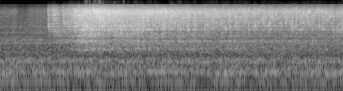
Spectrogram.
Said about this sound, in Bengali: আমি চিংড়ি মাছগুলো ভেজে নিচ্ছি।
